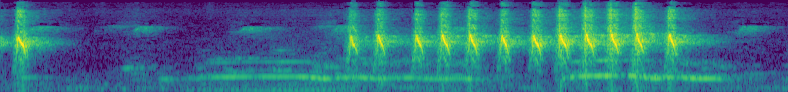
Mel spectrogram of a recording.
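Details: Sooty-headed bulbul song used to lure birds into answering: an opening sharp note and a quiet gap with a faint low whistle, then a run of about fifteen quick, evenly spaced high chirps.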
